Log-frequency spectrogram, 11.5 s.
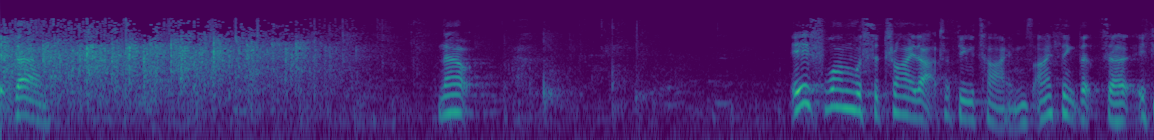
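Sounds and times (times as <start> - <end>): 
audience applause: 0.0 - 3.8
speech: 0.1 - 0.6, 4.4 - 4.8, 7.9 - 11.5.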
